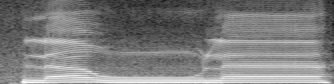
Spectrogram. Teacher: Laula huruf la kita panjangkan dua harakat karena terdapat alif di depannya.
